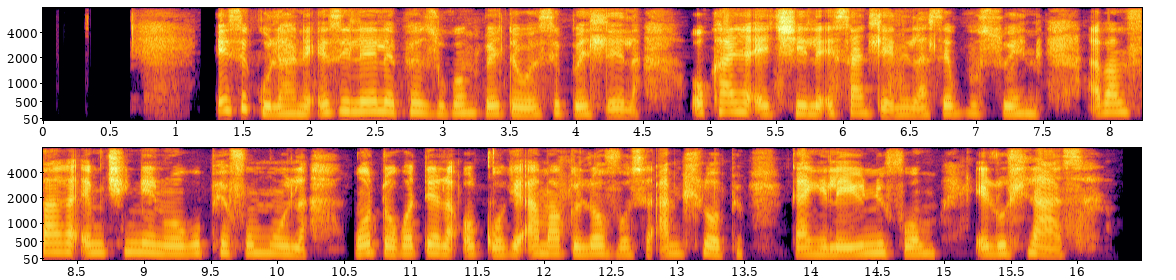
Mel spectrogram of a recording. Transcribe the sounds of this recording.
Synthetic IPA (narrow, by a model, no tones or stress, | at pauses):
isiɡ̥ʱulanɛ̰ʔesilɛlɛpʰezuɣom̩b̥ʱɛd̥ʱawesib̥ʱɛɮɛlaɔkʰaɲaʔet͡ʃʰʼilɛʔɛsand͡ɮʱenilaseβuswenia̰βam̩faɣaʔem̩t͡ʃʼʰineniwoɣupʰefumulaŋɔd̥ʱɔɣɔtʼɛla̰ʔɔɡ͡ǃʱɔɣɛʔamaɡ̥ʱɔlɔvɔsḭʔam̩ɬɔpʰɛɣaɲɛlejunifom̩eluɬaːz̥ḁ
